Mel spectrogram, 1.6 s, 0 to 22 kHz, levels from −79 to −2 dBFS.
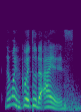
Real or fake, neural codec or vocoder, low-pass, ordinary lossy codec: fake; codec, 16 kHz, 1.1 kbps, Voila-Tokenizer; none; none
